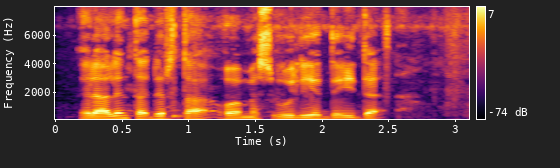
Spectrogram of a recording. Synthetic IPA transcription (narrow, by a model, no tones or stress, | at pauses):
ʔɪlaːlɪnt̪ʰɐɖɪrt̪ʰɐwaːmɐsʔuːlɪjɐd̪ɛjd̪ɐ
